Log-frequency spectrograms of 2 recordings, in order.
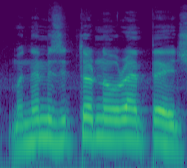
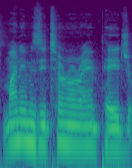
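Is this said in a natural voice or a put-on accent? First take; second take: put-on accent; natural voice. First: It is spoken in a put-on accent. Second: It is spoken in a natural accent.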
